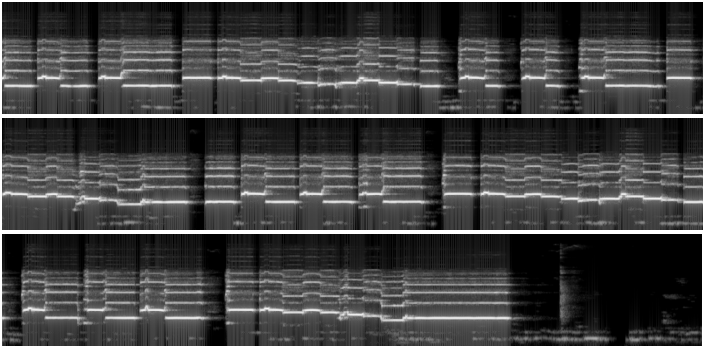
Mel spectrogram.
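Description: Tin whistle played solo: a quick melody that bounces between two notes and runs down in short steps, ornamented with cuts (brief grace-note flicks made by lifting and replacing a finger). The playing stops about a second before the end.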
